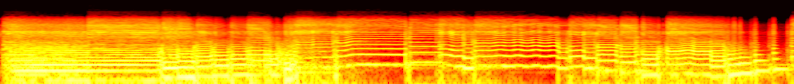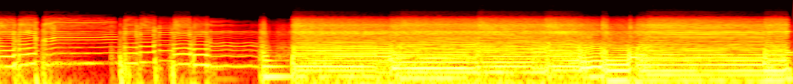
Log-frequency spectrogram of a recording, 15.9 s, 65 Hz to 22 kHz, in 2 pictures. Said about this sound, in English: just, of course, with this guitar, with a Strat-style guitar, single coils, it's a little brighter on the bridge, obviously, a little quackier, people like to say. So I would generally roll that tone down just a hair. Maybe, let's try 11 o'clock.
